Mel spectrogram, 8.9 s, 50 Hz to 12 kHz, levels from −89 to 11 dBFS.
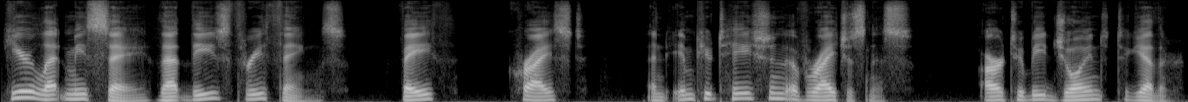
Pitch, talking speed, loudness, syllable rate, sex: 130 Hz, 130 wpm, -20 LUFS, 4.3 syllables/s, male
